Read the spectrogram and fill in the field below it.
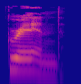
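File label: "grinned", British English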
